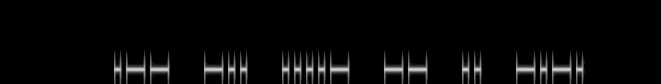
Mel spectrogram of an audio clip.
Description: Morse code, heard as a keyed tone, about 20 wpm, spaced as for 15 wpm, 700 Hz. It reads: WD4MIC
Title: 173 Lesson 28g - Number 9 - Call Signs 20wpm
